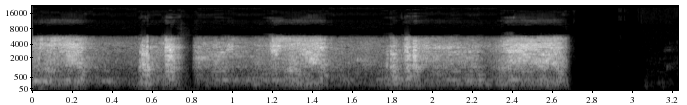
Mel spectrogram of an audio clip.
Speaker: So same sound you can hear in the joint. So this is the grating sound. If you get getting a grating sound in the joint, that suggests you of the osteoarthritis.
